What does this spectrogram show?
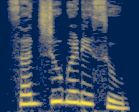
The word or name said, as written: ಸಜ್ಜುಬಡಿಸು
